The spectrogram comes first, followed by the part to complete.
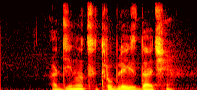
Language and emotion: Russian, neutral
